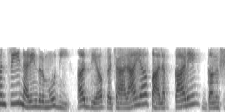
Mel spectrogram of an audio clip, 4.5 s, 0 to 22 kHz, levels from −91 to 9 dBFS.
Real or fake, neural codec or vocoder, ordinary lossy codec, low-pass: real; none; AAC, 24 kbps; 3.6 kHz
